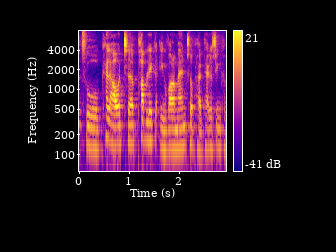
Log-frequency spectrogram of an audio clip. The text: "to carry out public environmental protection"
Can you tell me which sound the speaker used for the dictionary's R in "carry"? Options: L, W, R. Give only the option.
L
